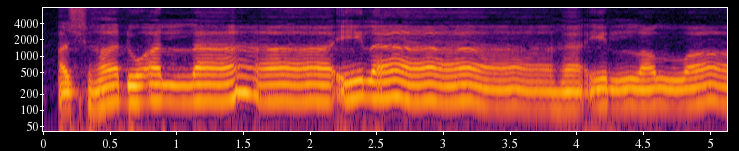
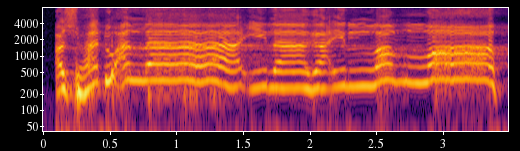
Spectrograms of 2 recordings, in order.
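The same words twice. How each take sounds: First: It is said softly and gently. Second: It is called out loudly.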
